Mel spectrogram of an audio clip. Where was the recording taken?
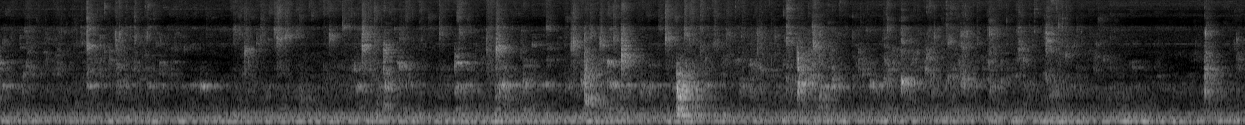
in a restroom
